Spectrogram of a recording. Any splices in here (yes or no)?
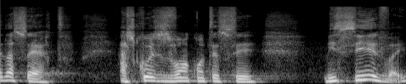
no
